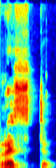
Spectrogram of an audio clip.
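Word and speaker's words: wrist: ரிஸ்ட். ரிஸ்ட்னா W silent.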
